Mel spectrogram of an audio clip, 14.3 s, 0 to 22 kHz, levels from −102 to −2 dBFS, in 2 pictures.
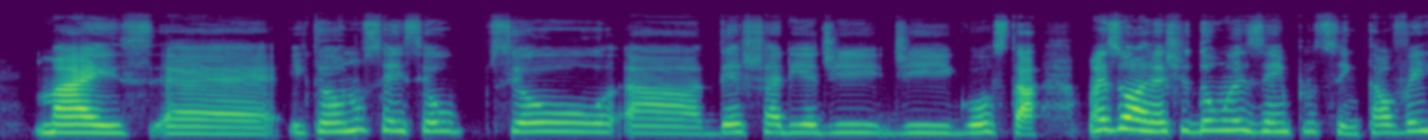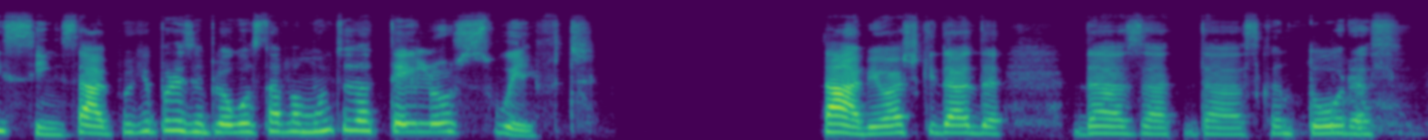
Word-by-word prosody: Mas 225 -3 +6
eh, 190 -2 -2
então 230 +4 -2
eu - - 0
não 280 - +1
sei 280 -2 -4
se 260 - -10
eu 255 -1 -3
se 265 - -9
eu, 250 -1 0
ah, 200 -2 -3
deixaria 225 +1 -1
de 225 0 -8
de 210 +1 -8
gostar. 215 -3 +2 0.2
Mas 300 +1 +2
olha, 295 -5 +10
eu 255 - +2
te 280 - -5
dou 280 +2 -2
um 285 - 0
exemplo 255 -2 -3
sim, 220 -5 -8
talvez 240 +6 -3
sim, 180 -8 -9
sabe, 195 +4 +2
porque, 235 +6 -7
por 285 +3 -4
exemplo, 240 -4 -1
eu - - +2
gostava 250 +2 -2
muito 275 +5 -3
da 280 -1 +1
Taylor 240 -1 -1
Swift. 220 - -9 1.2
Sabe, 220 -5 +9
eu 200 - 0
acho 225 +1 -3
que 225 - -13
da 215 -1 +1
da 205 -3 -6 0.3
das 200 -2 -5 0.2
das 175 -2 -10
cantoras 200 +1 -5
225 Hz, 185 wpm, -26 LUFS, 205-255 Hz, 1.2 s, olha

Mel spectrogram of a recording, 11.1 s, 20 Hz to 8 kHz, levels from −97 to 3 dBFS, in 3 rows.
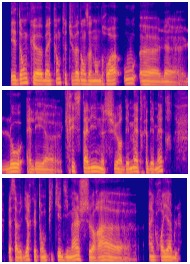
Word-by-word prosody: et 125 +1 +3
donc 145 +5 0
heu, 120 -3 +7
bah, 115 -1 +2
quand 140 +5 -5
tu - - -7
vas 125 +1 +2
dans 115 -1 -1
un 110 0 +1
endroit 110 +3 0
où 140 +2 -2
heu, 100 -3 +1
le 95 -2 -3 0.2
l'eau, 120 +7 +1
elle 100 -1 -3
est, 100 -1 0
heu, 95 -2 -4 0.2
cristalline 130 -3 +2
sur 105 0 -1
des 105 +2 -1
mètres 125 -2 +1
et - - -1
des 105 0 -2
mètres, 125 +10 -3 0.4
bah, 100 - 0
ça 100 - 0
veut 100 - 0
dire 125 +5 0
que 105 - 0
ton 105 0 -1
piqué 115 +2 -1
d'image 110 +4 +1
sera, 105 +2 +2
heu, 90 -1 -1 0.5
incroyable. 110 -3 0
110 Hz, 190 wpm, -24 LUFS, 100-125 Hz, 0.5 s, heu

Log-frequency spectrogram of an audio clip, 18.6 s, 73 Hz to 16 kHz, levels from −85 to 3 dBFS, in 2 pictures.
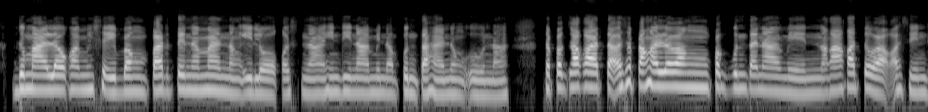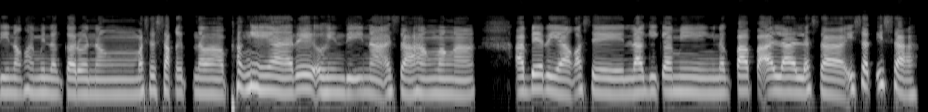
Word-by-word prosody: dumalaw 215 -1 +4
kami 220 0 -2
sa - - -10
ibang 200 +1 0
parte 210 +1 +2
naman 210 -1 0
ng 185 - -4
Ilocos 180 -1 -3
na 180 0 -3
hindi 195 0 -3
namin 190 0 -2
napuntahan 180 -1 -2
no'ng 175 -3 -6
una. 165 -1 -6 0.4
Sa 225 - +2
pagkakataon 240 0 +5
sa 320 - 0
pangalawang 250 -2 +5
pagpunta 230 -1 -2
namin 195 -3 -3
nakakatuwa 215 0 +2
kasi 205 -1 -7
hindi 195 0 -4
na 185 - -2
kami 190 -3 -5
nagkaroon 180 0 -1
ng 175 0 -5 0.3
masasakit 200 0 -3
na 185 -1 0
pangyayari 215 -4 +1
o 190 - 0
hindi 190 -1 -3
inaasahang 185 0 -1
mga 180 -1 -1 0.5
aberya 200 -3 +2
kasi 190 -3 -2
lagi 195 +1 +1
kaming 200 -2 -3
nagpapaalala 195 0 +2
sa 185 -5 +2
isa't 230 +4 -1
isa, 190 -10 0
195 Hz, 135 wpm, -22 LUFS, 185-215 Hz, 0.5 s, pagkakataon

